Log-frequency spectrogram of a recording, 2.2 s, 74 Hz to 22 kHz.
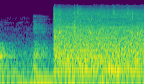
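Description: Creality CR-10 3D printer running, a steady whir of its fans and stepper motors that comes in suddenly about a second in.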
